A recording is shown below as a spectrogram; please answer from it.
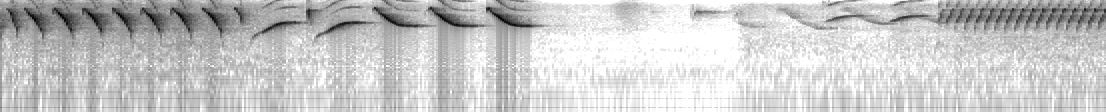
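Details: A Belgian canary sings at dawn with quick falling whistles, slower rising sweeps, a pause with a few faint chirps, then a loud continuous high-pitched buzz.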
